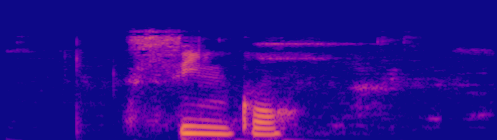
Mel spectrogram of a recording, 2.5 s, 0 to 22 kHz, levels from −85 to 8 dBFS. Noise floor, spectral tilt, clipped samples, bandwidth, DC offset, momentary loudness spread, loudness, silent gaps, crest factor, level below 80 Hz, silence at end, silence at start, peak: -61 dBFS; -4.5 dB/octave; under 0.1%; 9.6 kHz; under 0.1%; 23 LU; -27 LUFS; none; 22 dB; -64 dBFS; 0.6 s; 0.65 s; -8 dBFS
